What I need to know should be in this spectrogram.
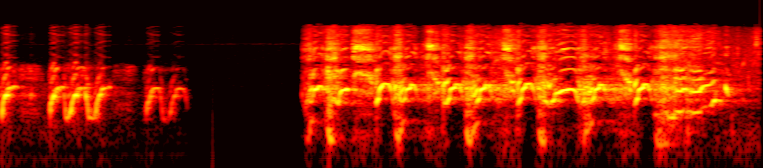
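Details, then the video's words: Zebra calling: a few clear, arched yelping notes, then a gap, then a rapid, harsh, braying series of barks at about three per second. "som de zebra ,Зубла Зебра ,斑马声"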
